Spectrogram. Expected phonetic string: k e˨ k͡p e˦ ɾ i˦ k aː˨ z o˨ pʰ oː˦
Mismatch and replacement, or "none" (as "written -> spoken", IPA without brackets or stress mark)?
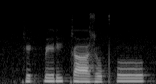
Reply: none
